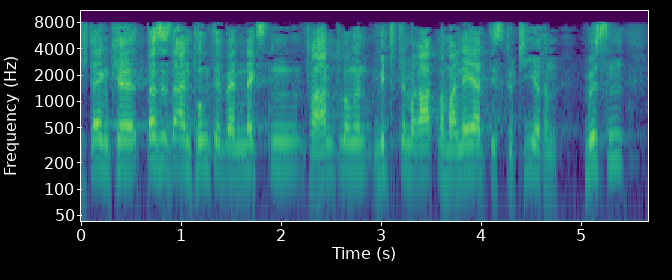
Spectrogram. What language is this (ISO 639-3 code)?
deu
